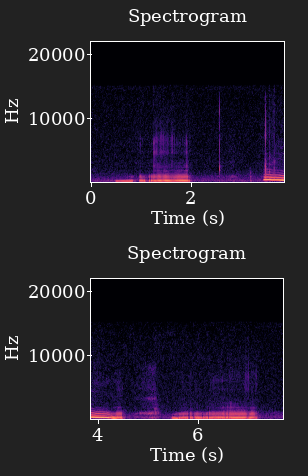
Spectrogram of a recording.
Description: Duke is sleeping but he is snoring.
